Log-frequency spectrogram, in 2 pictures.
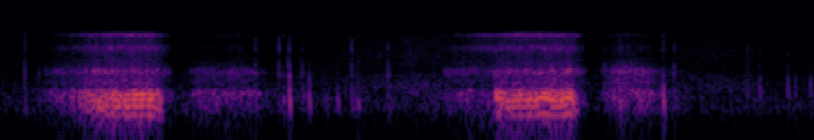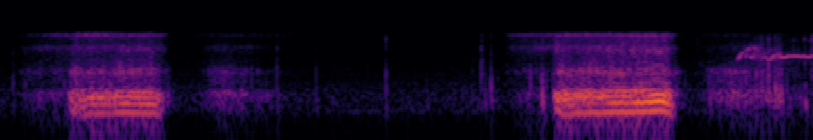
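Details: Boxer dog snoring while asleep, tired after exercise: loud rumbling snores on each in-breath with softer snuffling out-breaths, roughly four cycles in sixteen seconds.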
